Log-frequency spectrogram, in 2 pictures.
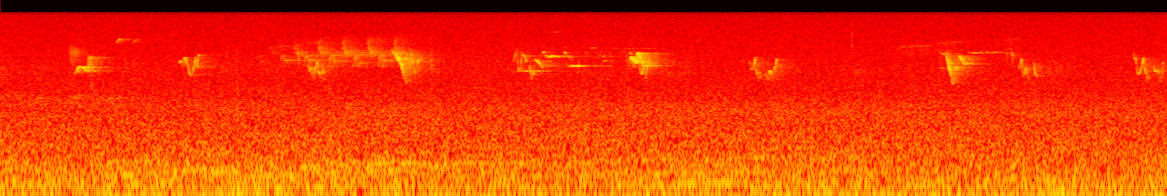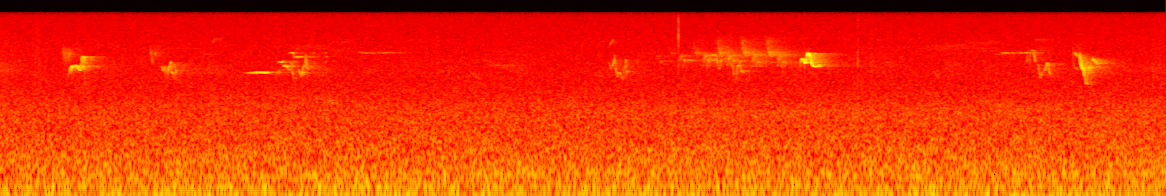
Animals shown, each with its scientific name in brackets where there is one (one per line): Blue-headed Vireo (Vireo solitarius)
Hermit Thrush (Catharus guttatus)
unidentified call
Ovenbird (Seiurus aurocapilla)
Black-throated Green Warbler (Setophaga virens)
Red-eyed Vireo (Vireo olivaceus)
